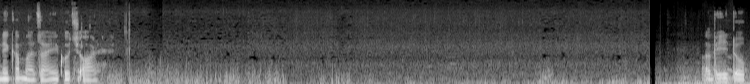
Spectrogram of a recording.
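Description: A shallow river rushes and gurgles over stones.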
